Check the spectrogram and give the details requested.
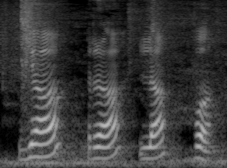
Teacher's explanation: य र ल व ये अल्प प्राण व्यंजन और सघोष है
